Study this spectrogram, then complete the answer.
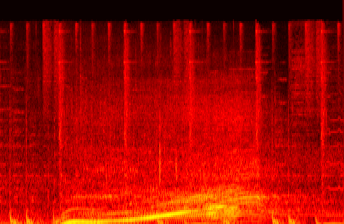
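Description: A Lexus IS engine gives a deep, rising growl as the car accelerates hard, its pitch climbing steadily for several seconds, loud and close, with no talk over it.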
